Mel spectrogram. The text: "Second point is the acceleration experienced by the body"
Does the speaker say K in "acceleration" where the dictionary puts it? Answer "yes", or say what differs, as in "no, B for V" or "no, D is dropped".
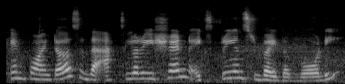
yes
